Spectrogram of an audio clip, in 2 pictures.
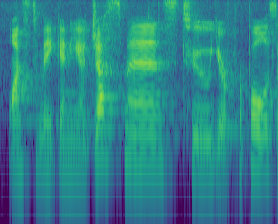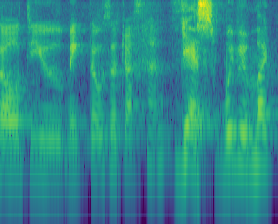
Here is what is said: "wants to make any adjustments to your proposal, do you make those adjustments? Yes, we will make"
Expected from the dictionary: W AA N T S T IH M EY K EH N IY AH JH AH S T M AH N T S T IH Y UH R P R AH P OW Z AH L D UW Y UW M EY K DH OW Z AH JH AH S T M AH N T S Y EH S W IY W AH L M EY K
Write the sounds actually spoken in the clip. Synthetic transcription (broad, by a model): W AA N T S T IH M EY K EH N IY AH JH AH S M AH N T S T IH Y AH R P R AH P OW Z AH L D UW Y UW M EY K DH OW Z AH JH AH S M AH N T S Y EH S W IY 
